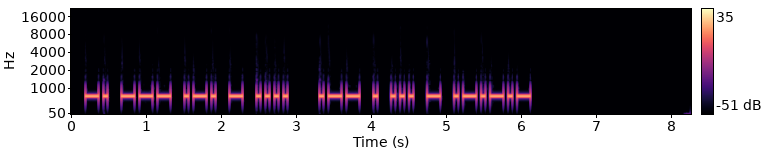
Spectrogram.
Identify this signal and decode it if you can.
Morse code, heard as a keyed tone, about 20 wpm, 700 Hz. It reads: NORTH WEST.
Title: Sentences from Top 1000 Words - Review Part 2 - 20wpm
